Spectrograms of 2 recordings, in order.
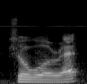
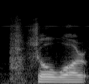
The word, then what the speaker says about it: Sowore: How do you pronounce Sowore? Sowore. Sowore. What does it mean? Is in Yoruba it will be Sowore, meaning Show turn business into friendship.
